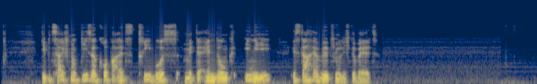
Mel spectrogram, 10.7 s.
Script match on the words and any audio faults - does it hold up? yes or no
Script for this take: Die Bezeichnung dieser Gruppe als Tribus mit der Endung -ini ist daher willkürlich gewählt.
yes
